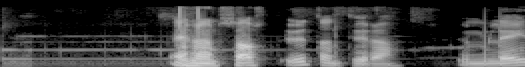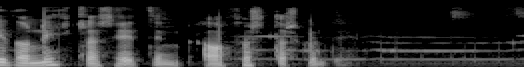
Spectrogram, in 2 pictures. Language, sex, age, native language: Icelandic, male, 20-29, Icelandic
